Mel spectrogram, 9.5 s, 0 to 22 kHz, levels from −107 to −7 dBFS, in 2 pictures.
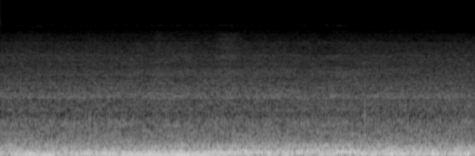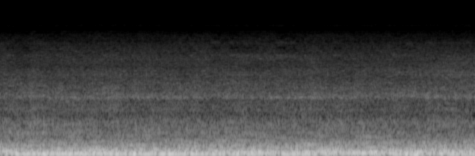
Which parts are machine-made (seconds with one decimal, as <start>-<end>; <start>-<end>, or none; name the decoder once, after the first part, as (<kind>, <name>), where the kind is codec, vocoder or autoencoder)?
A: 1.2-1.9 (codec, SNAC); 3.0-3.6; 4.5-9.0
